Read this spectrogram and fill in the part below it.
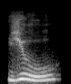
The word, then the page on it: yew: Indian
